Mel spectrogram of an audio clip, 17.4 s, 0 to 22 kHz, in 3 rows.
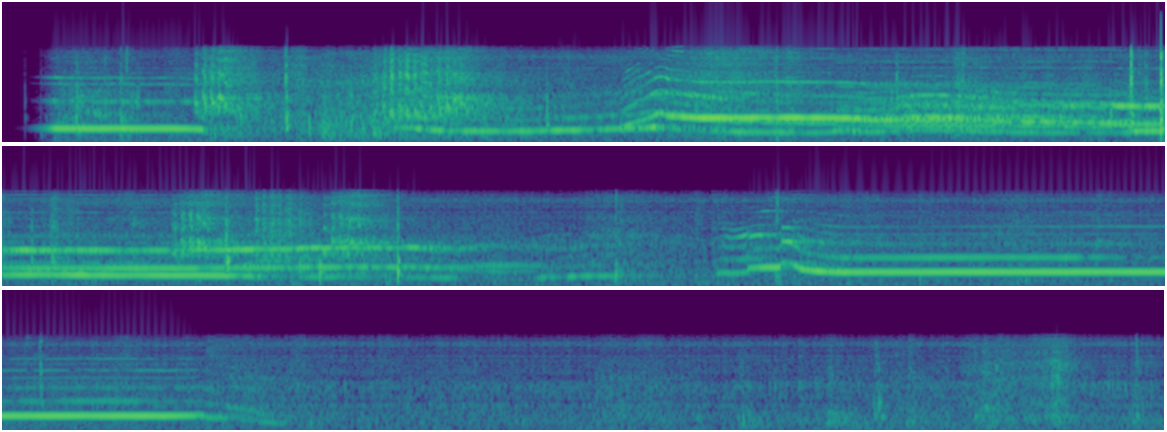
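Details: A female timber wolf at a Toyama family park howls in long, mournful tones that slide up and down before holding steady, starting when the 11:30 siren sounded.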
